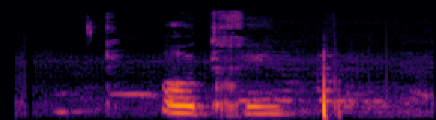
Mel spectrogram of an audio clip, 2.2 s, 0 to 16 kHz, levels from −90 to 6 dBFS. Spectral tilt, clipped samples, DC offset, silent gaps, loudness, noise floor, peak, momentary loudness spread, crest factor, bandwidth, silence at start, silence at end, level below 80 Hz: -7 dB/octave; under 0.1%; under 0.1%; none; -28 LUFS; -51 dBFS; -4 dBFS; 19 LU; 26 dB; 11.5 kHz; 0.3 s; 0.4 s; -68 dBFS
